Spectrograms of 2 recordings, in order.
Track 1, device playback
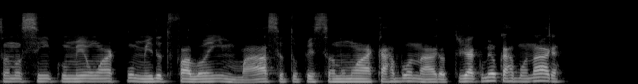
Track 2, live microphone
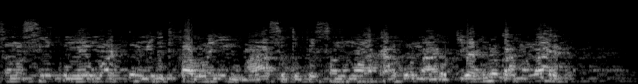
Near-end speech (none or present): none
